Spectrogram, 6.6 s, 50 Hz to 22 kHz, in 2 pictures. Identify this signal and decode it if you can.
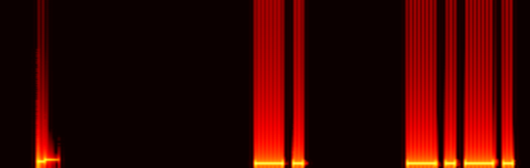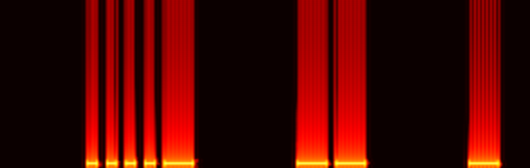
Morse code, heard as a keyed tone, about 20 wpm, spaced as for 10 wpm, 700 Hz. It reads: NC4MT
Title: 109 Lesson 18g - Letter m - Call Signs 20wpm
